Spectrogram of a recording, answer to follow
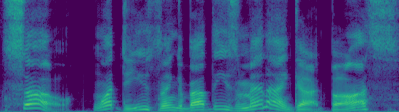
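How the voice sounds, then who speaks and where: This is a cartoonish character voice with a fairly high pitch. It moves at a moderate pace. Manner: deferential, eager.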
